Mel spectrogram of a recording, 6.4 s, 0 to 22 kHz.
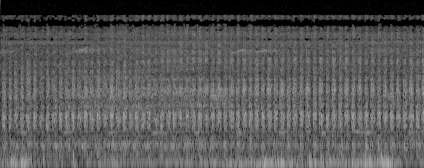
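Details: After fighting on day 59, a dog of a Rottweiler family pants in quick regular breaths, with low bumps and scuffing sounds rising at intervals beneath the airy huffing.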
